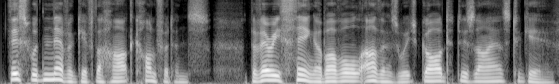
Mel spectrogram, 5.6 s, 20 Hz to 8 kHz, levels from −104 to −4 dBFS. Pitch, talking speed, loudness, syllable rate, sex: 135 Hz, 180 wpm, -18 LUFS, 5.6 syllables/s, male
